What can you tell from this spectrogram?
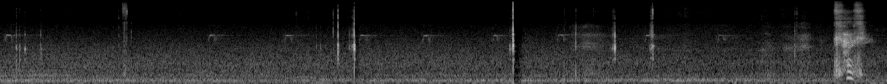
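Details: A pet cat sneezing. Finding: sneezing.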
